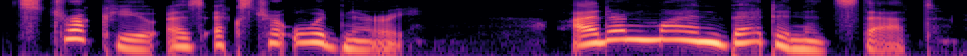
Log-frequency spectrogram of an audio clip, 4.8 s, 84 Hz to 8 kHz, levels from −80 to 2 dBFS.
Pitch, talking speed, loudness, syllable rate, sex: 235 Hz, 135 wpm, -18 LUFS, 4.1 syllables/s, female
